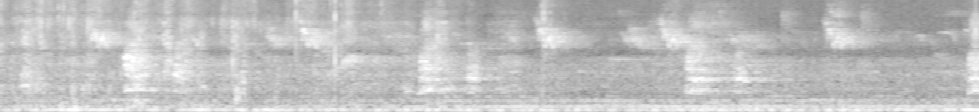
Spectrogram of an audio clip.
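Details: Dog barks, from a household of a female brindle Boerboel, a male American Bully and a female brindle Serbian Defense Dog; short sharp barks come in scattered bursts over a steady low rumble of background noise.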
